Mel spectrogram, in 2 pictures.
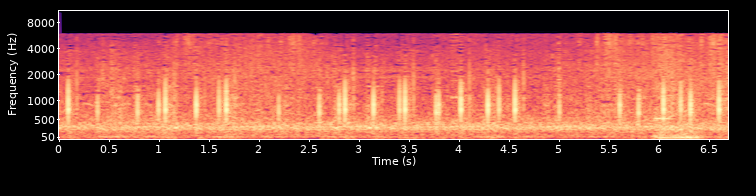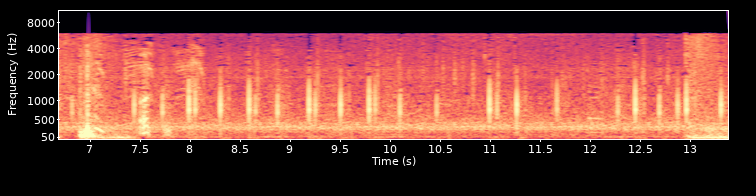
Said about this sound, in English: So now we're following the professor to the monkey cages, and you'll notice that he's not whistling this time. So you really have to concentrate on his footsteps.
